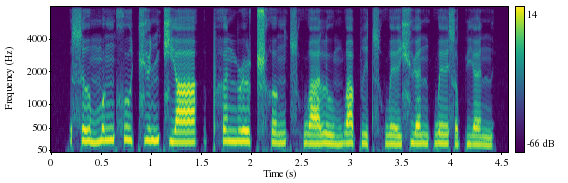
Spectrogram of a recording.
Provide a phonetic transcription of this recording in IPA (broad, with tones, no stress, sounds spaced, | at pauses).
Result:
s ɹ̩˥˩ m ɤ˥ ŋ x u˥˩ t͡ɕ y˥ n t͡ɕ j ä˥ | pʰ ə˥ n ɻ ɻ̩˥ ʈ͡ʂʰ ɤ˧˥ ŋ t͡sʰ w ä˧˥ l u˨˩ m w ä˥ p i˨˩ t͡sʰ w e˧˥ ɪ̯ ɕ ɥ ɛ˥˧ n p w e˥˩ ɪ̯ s ɤ˩ p j ɛ˥˩ n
